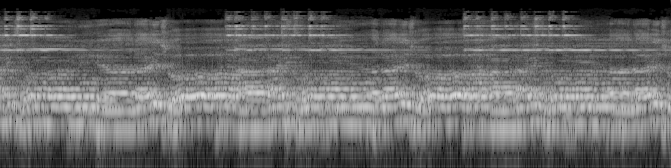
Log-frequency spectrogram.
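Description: Ethiopian Orthodox clergy chanting a slow liturgical supplication prayer, men's voices holding long, slowly moving notes together. A high ringing tone comes in for a moment about every three seconds.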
